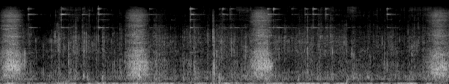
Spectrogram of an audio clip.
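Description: A cyclist breathing hard while pedalling uphill, one heavy breath about every 1.3 seconds, over the crunch and rattle of tyres on loose gravel.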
